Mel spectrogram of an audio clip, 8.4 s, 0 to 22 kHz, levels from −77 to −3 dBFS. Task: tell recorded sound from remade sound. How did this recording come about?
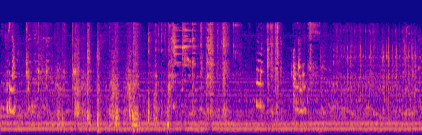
recorded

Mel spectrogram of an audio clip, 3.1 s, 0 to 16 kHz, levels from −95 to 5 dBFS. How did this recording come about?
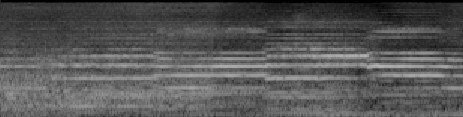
remade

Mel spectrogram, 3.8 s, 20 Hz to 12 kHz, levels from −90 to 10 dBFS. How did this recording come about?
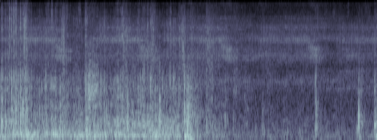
recorded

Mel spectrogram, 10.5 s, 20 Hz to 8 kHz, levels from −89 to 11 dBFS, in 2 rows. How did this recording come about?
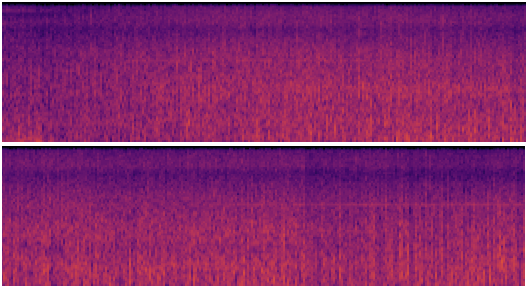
recorded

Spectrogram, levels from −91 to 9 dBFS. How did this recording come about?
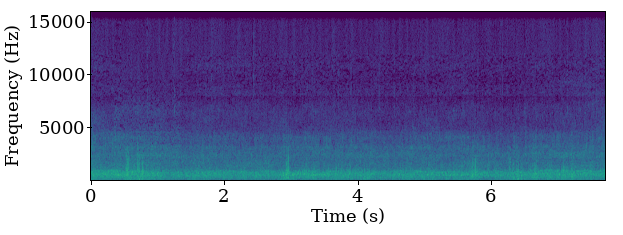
recorded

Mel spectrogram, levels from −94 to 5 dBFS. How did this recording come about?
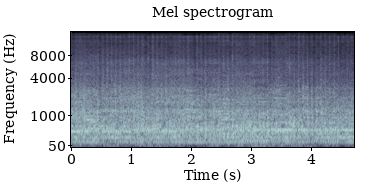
remade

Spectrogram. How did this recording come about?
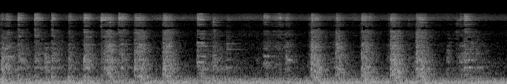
recorded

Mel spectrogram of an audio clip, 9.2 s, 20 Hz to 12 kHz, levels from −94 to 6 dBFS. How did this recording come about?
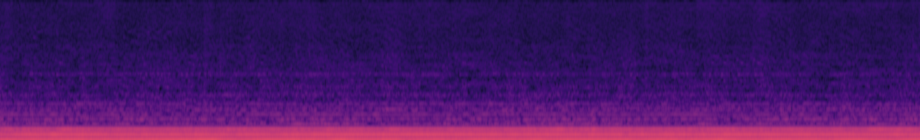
remade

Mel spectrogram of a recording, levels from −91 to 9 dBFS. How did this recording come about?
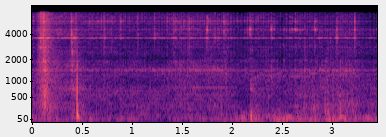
remade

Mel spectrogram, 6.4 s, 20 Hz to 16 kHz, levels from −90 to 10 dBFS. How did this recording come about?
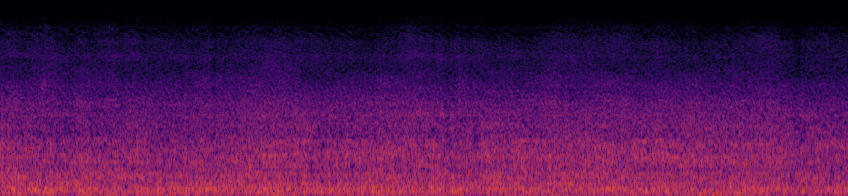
remade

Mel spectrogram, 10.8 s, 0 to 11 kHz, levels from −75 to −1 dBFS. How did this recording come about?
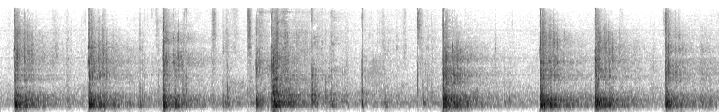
recorded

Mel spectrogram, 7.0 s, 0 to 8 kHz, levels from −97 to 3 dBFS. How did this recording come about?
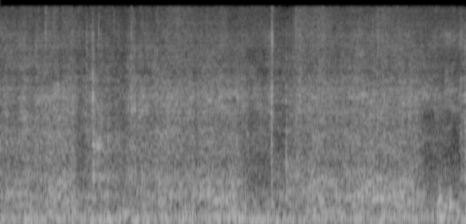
remade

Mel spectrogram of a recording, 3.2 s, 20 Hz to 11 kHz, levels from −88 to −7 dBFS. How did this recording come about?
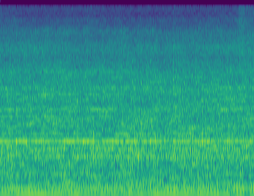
remade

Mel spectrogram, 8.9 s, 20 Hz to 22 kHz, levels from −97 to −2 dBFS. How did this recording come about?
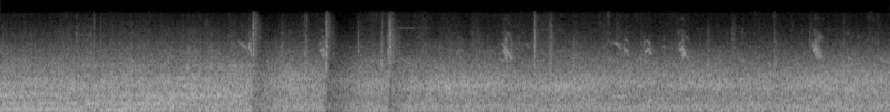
recorded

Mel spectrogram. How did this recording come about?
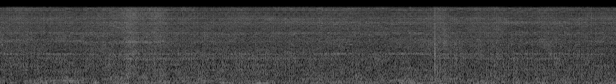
remade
